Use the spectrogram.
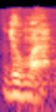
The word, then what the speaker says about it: Dumas: Dumas, aunque lo pronuncian los franceses Dumas.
